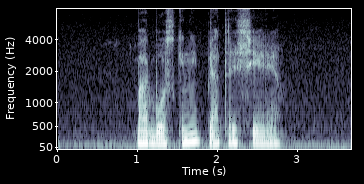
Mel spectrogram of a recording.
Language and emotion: Russian, neutral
